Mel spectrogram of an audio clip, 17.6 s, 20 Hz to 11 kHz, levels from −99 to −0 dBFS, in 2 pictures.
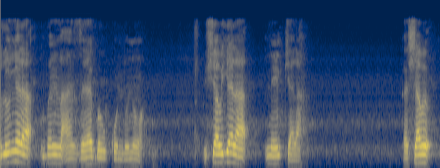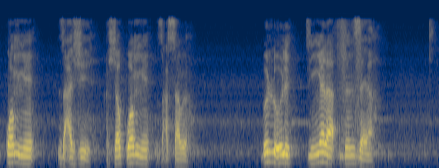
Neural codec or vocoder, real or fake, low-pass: codec, 16 kHz, 8 kbps, FunCodec, trained on Chinese and English, 25 frames a second; fake; 7.2 kHz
